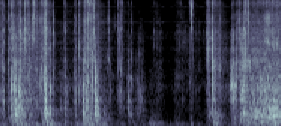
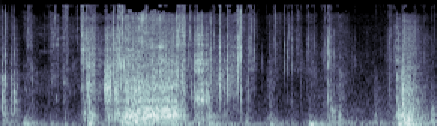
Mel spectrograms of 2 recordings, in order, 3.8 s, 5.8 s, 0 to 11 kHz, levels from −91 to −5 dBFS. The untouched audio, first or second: second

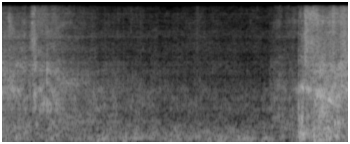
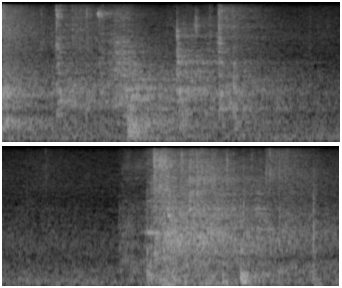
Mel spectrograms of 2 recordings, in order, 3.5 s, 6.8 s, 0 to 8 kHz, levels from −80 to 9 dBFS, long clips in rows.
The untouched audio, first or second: second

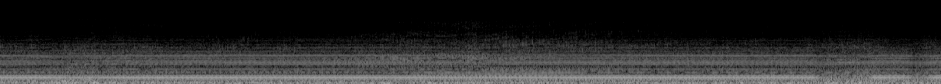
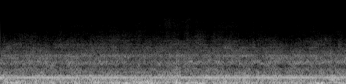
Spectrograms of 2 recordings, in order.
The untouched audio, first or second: first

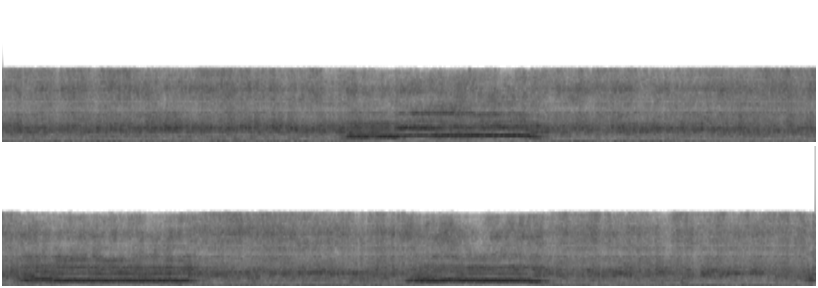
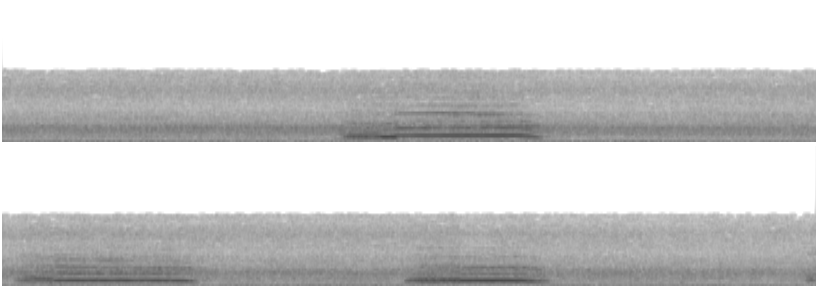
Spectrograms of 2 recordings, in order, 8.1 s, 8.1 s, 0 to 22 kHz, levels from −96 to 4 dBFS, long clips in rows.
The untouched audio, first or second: second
